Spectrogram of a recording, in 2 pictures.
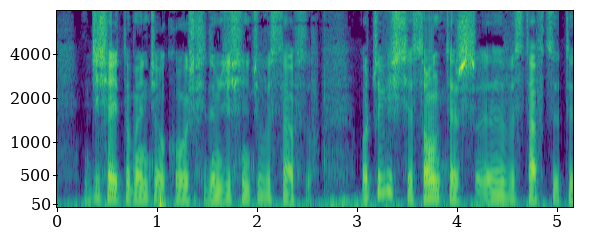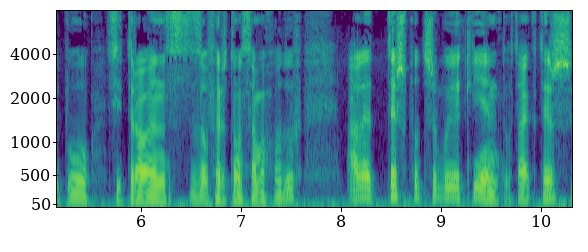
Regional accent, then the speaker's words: Gdańsk, Pomeranian Voivodeship, Poland; now in Opole, Poland; Tu musiałbym się cofnąć do tego, że ja w ogóle jestem z Gdańska i ja Opole postrzegam nie jako Opolanin, tak?

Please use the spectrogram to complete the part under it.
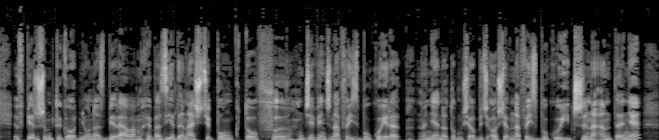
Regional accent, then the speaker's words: Kluczbork, Opole Voivodeship, Poland; jestem z Kluczborka i brałam udział w konkursie.

